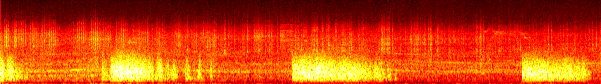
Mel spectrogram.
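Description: Three gusts of air rushing over the microphone, each lasting about a second, over the faint steady hum of a single-engine light aircraft's idling engine as it sits with its propeller turning.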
